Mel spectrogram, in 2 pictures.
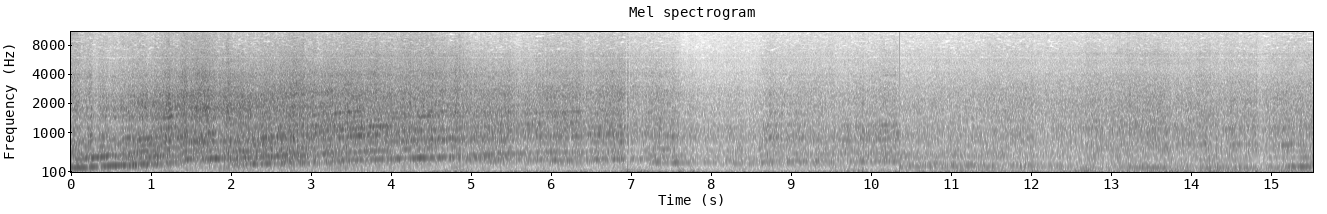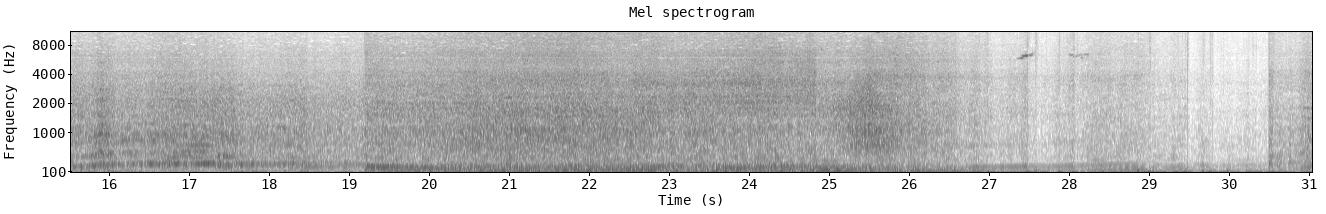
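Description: Car engine accelerating, heard from inside the cabin in a road tunnel. Its pitch rises over the first few seconds and again about halfway, it settles into a lower steady run, and it grows louder near the end.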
